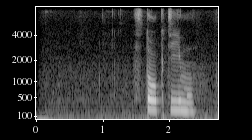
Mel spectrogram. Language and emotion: Russian, neutral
